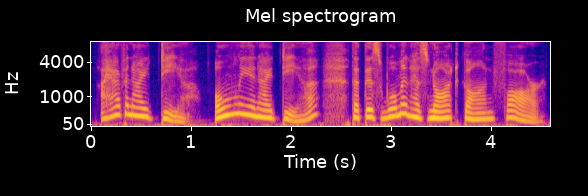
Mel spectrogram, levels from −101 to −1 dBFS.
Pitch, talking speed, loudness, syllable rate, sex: 210 Hz, 155 wpm, -17 LUFS, 4.7 syllables/s, female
